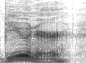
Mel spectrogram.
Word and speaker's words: Buehner: when I'm out there my last name is pronounced buer uh for obvious reasons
